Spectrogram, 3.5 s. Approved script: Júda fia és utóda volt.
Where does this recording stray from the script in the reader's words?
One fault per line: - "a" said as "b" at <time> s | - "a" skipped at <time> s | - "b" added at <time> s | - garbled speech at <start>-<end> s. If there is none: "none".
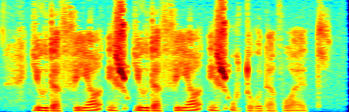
- "júda fia és" added at 1.4 s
